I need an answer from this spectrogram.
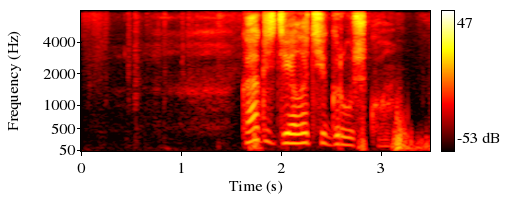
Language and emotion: Russian, neutral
